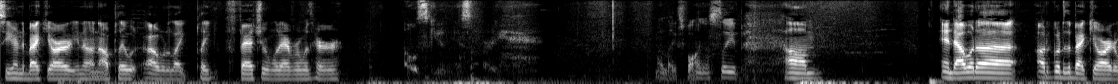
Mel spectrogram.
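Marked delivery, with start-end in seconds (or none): 4.0-7.4 whispered aside. Real, not acted. Aside apology mid-story.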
